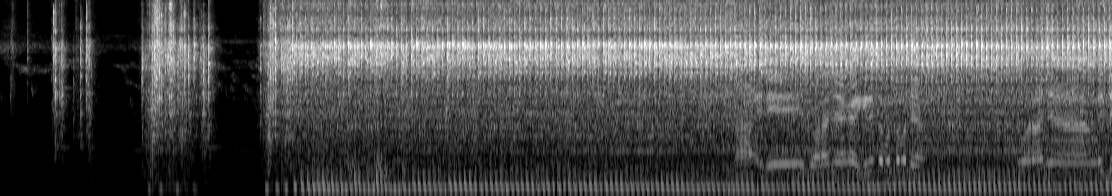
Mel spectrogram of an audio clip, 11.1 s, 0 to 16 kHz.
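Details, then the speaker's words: Rough, clattering tick and harsh idle from a Yamaha Mio M3 scooter, run without air filter and hard to start, after 58 mm piston, shaved camshaft and CVT tuning; piston fine, fault in valve and camshaft area. "teman-teman kasusnya ini ya teman-teman ya suaranya kasar ya suara kasar sama susah hidup teman-teman"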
